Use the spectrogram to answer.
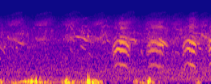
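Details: Pair of blue-winged macaws in the sertão of Bahia: repeated harsh, arched calls with rich overtones come in a run of three, over low rustling and thumping.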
